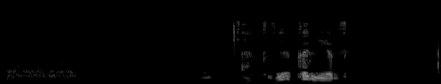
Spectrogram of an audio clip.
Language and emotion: Russian, neutral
